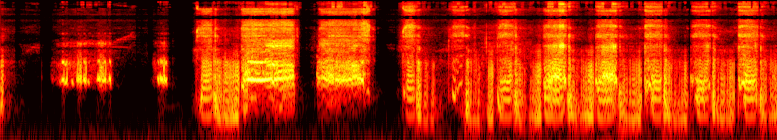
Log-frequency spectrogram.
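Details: Caged lesser bandicoot rat calling to lure others, recorded live in rice paddies at Na Lao, Nong Khu Phai; a few short faint squeaks, then loud grating squeals running in a dense, continuous series.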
